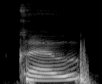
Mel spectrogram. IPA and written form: kaʊ (cow)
